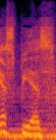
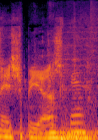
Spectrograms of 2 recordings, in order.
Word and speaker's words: Ishbia: We should do some sports because I'm pissed at the Ispias. Is that the right way to say it? Yeah. Ispias? The one Ishbia.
